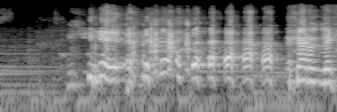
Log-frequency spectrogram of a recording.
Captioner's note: laughing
